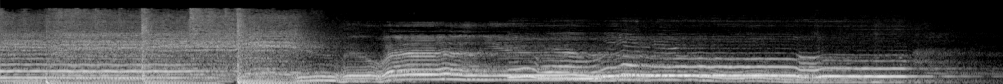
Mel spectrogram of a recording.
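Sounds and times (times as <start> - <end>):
man and woman singing duet: 0.0 - 9.8
karaoke backing track: 0.0 - 10.0.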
